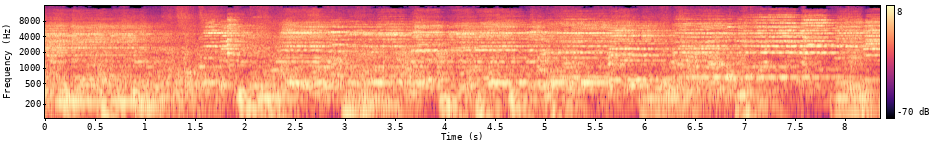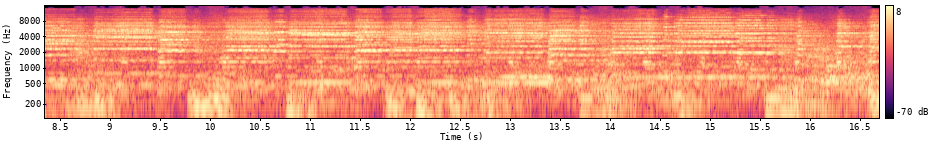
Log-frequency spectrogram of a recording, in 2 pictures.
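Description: Lively traditional folk dance music with an accordion-like melody over a steady, regularly repeating bass, running without a break.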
